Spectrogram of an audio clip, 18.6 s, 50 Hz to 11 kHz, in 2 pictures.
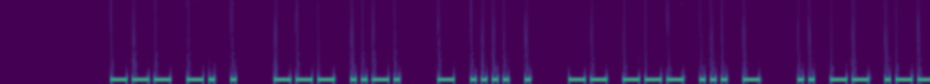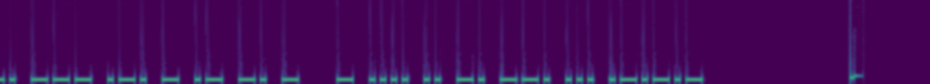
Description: Morse code, heard as a keyed tone, about 22 wpm, 700 Hz. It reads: ONE OF THE MOST IMPORTANT THINGS.
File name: practice / 22wpm / Sentences with 4-Word Phrases - 22wpm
